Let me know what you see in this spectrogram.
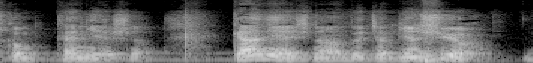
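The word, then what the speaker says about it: конечно: Alors canjna au fait c'est canetna mais ça se prononce comme kanjna.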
